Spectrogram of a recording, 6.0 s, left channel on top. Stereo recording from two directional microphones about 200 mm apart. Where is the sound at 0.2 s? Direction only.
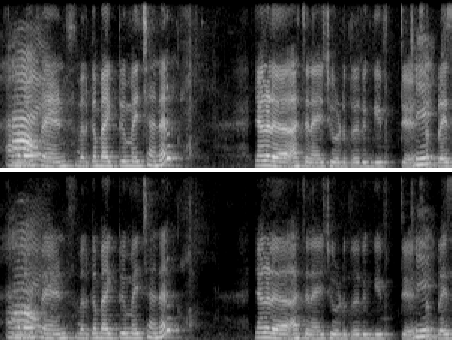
5° left (ahead or behind).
